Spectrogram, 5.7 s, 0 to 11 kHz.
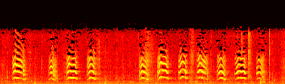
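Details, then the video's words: Feeding three-day-old puppies with eyes still closed, a Rat Terrier and Chihuahua cross litter; short, high arched whimpers in quick bursts, a brief pause midway, then a fast steady run of squeaks. "3 Day Old Puppies"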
